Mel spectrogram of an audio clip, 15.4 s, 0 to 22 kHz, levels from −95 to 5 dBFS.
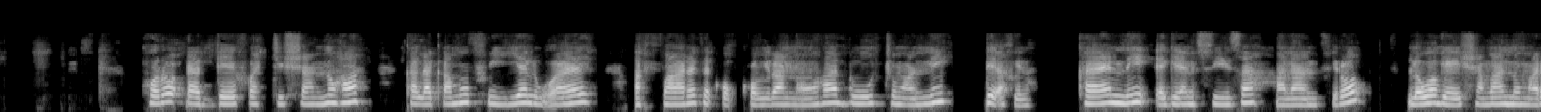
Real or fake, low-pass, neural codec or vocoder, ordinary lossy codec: fake; 7.2 kHz; codec, 16 kHz in and 24 kHz out, 1.1 kbps, FireRedTTS-2 codec; MP3, 64 kbps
